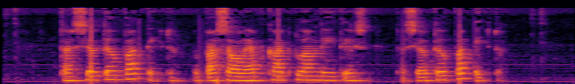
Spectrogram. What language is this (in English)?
Latvian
